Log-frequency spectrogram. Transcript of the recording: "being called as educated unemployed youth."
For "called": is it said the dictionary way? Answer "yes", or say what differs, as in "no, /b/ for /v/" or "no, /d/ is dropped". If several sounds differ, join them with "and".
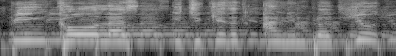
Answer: no, /d/ is dropped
